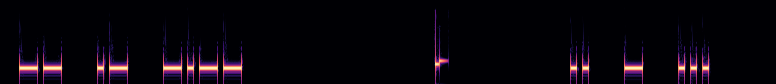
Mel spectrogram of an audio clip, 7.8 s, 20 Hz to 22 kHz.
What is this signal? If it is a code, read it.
Morse code, heard as a keyed tone, about 20 wpm, spaced as for 14 wpm, 700 Hz. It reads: MAY ITS
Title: 230 Lesson 37f - Letter x - Words 20wpm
